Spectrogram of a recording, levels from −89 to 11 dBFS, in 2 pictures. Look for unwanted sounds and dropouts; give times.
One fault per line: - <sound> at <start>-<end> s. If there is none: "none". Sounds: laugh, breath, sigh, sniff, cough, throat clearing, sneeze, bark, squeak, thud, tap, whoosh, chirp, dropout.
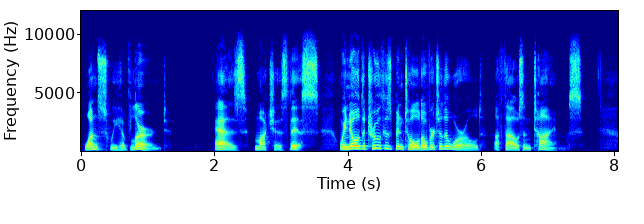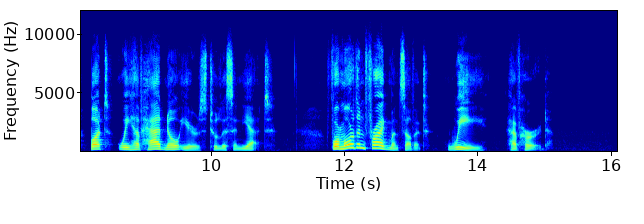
none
